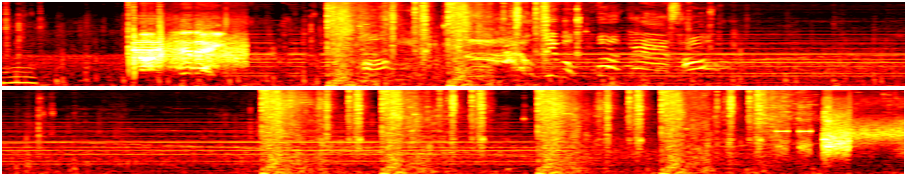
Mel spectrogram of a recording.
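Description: Loud shotgun blasts go off close by, one at a time.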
